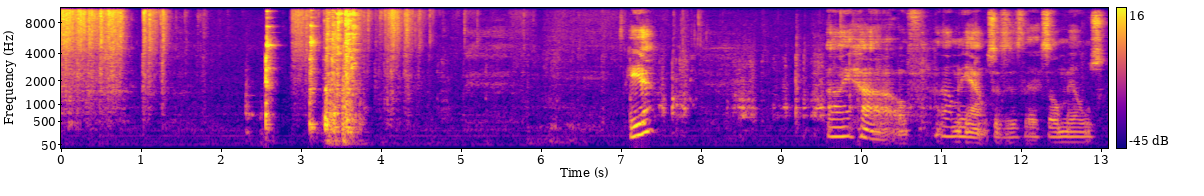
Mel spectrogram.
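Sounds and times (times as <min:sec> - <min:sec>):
dishes clattering: 0:02.3 - 0:03.9.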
